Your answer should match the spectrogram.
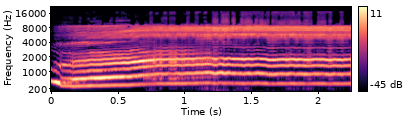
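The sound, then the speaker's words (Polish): A baby wails loudly in one long, sustained cry, its shrill pitch holding steady with a slight waver throughout. “ale teraz nagle to dziecko po prostu się rozbeczało.”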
